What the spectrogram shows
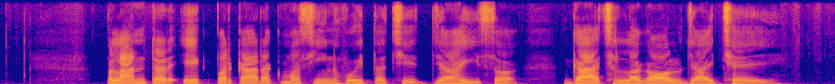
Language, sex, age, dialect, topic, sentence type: Maithili, male, 18-24, Southern/Standard, agriculture, statement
